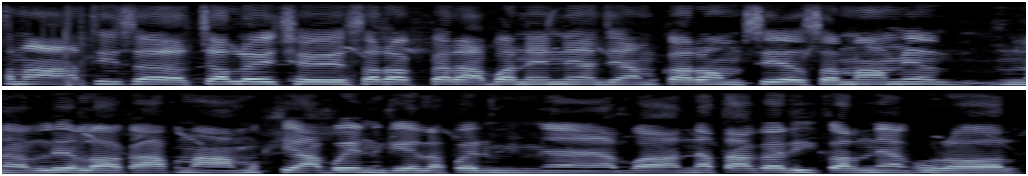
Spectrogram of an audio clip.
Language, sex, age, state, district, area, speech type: Maithili, female, 45-60, Bihar, Madhepura, urban, spontaneous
